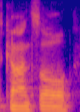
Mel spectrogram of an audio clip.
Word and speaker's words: Consul: yeah, it's Consul, last name's Consul, Console.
